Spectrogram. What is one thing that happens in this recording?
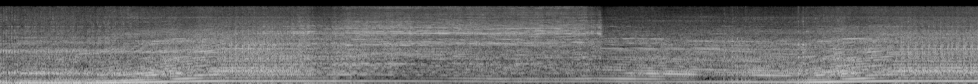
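A petrol cut-off saw revs up and down.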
